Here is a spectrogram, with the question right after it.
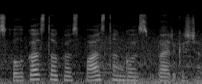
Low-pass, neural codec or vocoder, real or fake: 10.8 kHz; none; real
